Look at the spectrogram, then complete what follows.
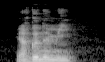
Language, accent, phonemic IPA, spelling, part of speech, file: French, France, /ɛʁ.ɡɔ.nɔ.mi/, ergonomie, noun, LL-Q150 (fra)-ergonomie.wav
- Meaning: 1. ergonomics 2. usability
